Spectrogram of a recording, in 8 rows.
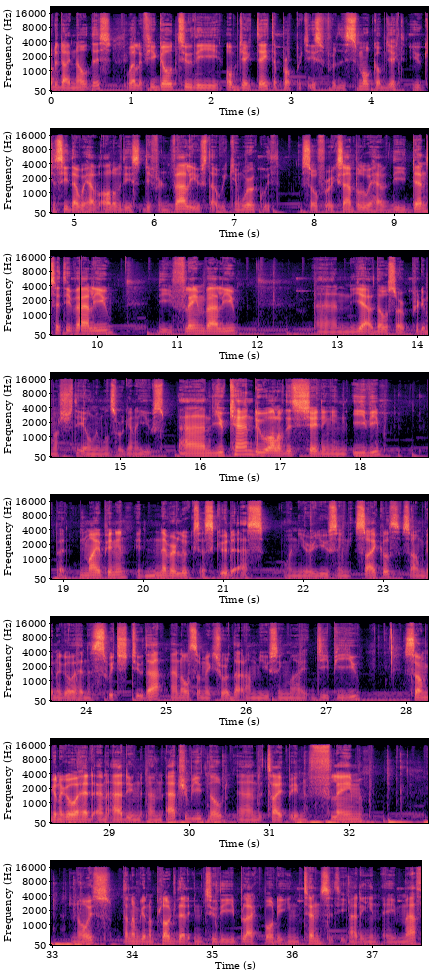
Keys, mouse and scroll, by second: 4.3 click, 7.8 click, 8.5 click, 11.0 click, 14.5-16.6 shift+middle drag, 16.6-17.9 scroll up 1, 17.9-18.4 scroll up 1, 18.4-18.8 middle drag, 18.8 z, 20.2-20.6 middle drag, 20.6-20.9 scroll up 1, 20.9 click, 24.8-26.6 drag, 27.5-28.2 middle drag, 28.2 click, 29.1 shift+a, 30.2 t, 31.3-33.7 drag, 33.7-34.1 scroll up 1, 34.7-35.3 middle drag, 35.3 click, 36.6 shift+a.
